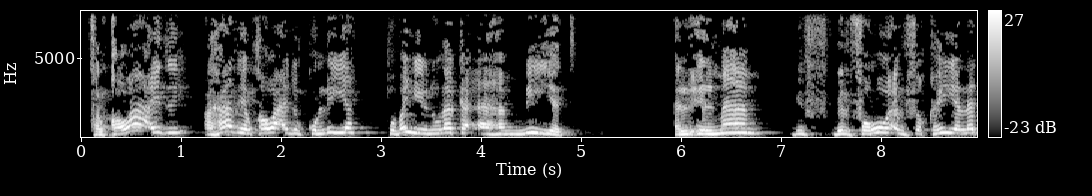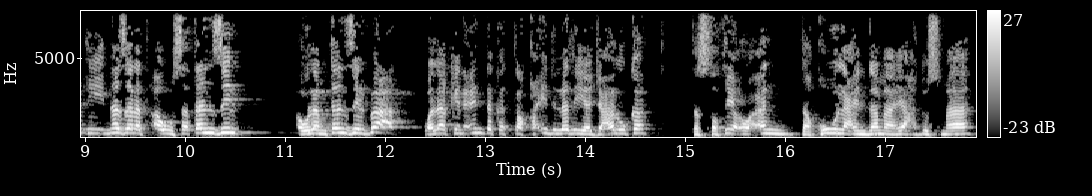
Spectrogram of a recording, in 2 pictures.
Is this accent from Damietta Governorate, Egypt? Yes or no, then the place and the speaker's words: no; Cairo, Cairo Governorate, Egypt; على شط النهر عندنا في القاهرة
